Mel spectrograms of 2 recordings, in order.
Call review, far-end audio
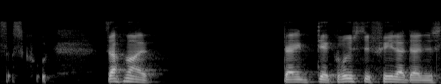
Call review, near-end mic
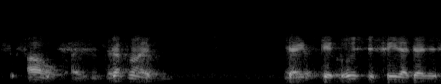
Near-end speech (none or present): present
